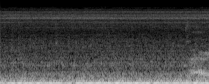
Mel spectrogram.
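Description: Low, steady engine burble with an even beat and no misses; this engine is idling cleanly after a cold start.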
